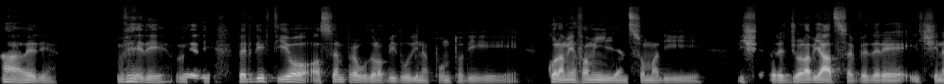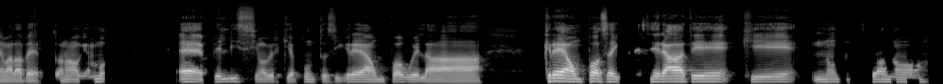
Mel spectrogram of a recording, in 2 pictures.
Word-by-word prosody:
Ah, 115 -4 0
vedi? 100 -2 -4 0.6
Vedi, 110 -3 -4
vedi. 105 -2 -3 0.3
Per 115 - -1
dirti, 150 0 -4
io 125 +1 +3
ho - - 0
sempre 115 -1 -5
avuto 100 -1 -2
l'abitudine 95 0 -5
appunto 95 0 -11
di 95 0 -12 0.2
con - - 0
la 105 - +3
mia 110 -1 -2
famiglia 105 -2 -3
insomma, 95 0 -5
di 90 0 -10 0.3
di - - -11
scendere 105 -1 -3
giù 105 +1 -4
alla 105 +1 +4
piazza 100 -3 +2
e - - -7
vedere 95 0 -3
il 100 - -10
cinema 100 0 -3
all'aperto, 100 0 -2
no, 110 +1 -1
che 100 - -8
mo - - -2 0.7
eh, - - +6
bellissimo 130 -4 -4
perché 105 0 -5
appunto 110 -4 -7
si 100 0 -10
crea 115 +1 +3
un 110 -1 -3
po' 115 +1 +1
quella 100 -2 +2 0.6
crea 150 -1 +9
un 125 -1 +5
po', 140 -1 +7
sai, 130 -3 +3
quelle 115 - -15
serate 135 +1 +5
che 120 0 -2
non 115 0 -4 0.3
sono 115 -3 -3
105 Hz, 160 wpm, -23 LUFS, 100-115 Hz, 0.7 s, crea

